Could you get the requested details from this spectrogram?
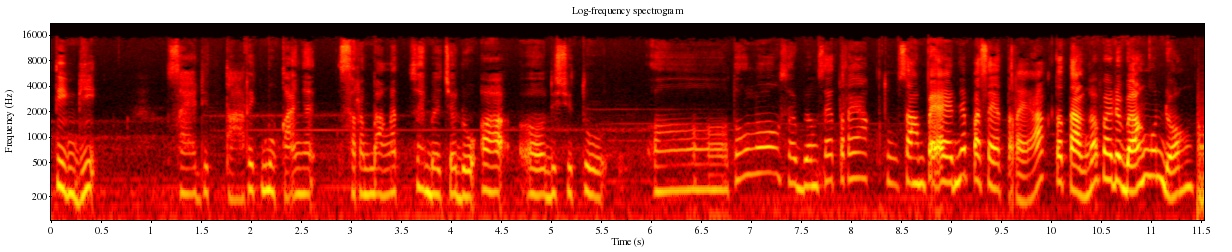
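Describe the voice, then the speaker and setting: Animated Indonesian woman telling her story. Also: on the high side. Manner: animated, acts out dialogue in raised voices. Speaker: storyteller sharing a personal experience. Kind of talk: casual spoken retelling of a mystical experience.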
